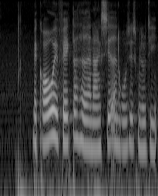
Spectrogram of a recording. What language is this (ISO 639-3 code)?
dan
